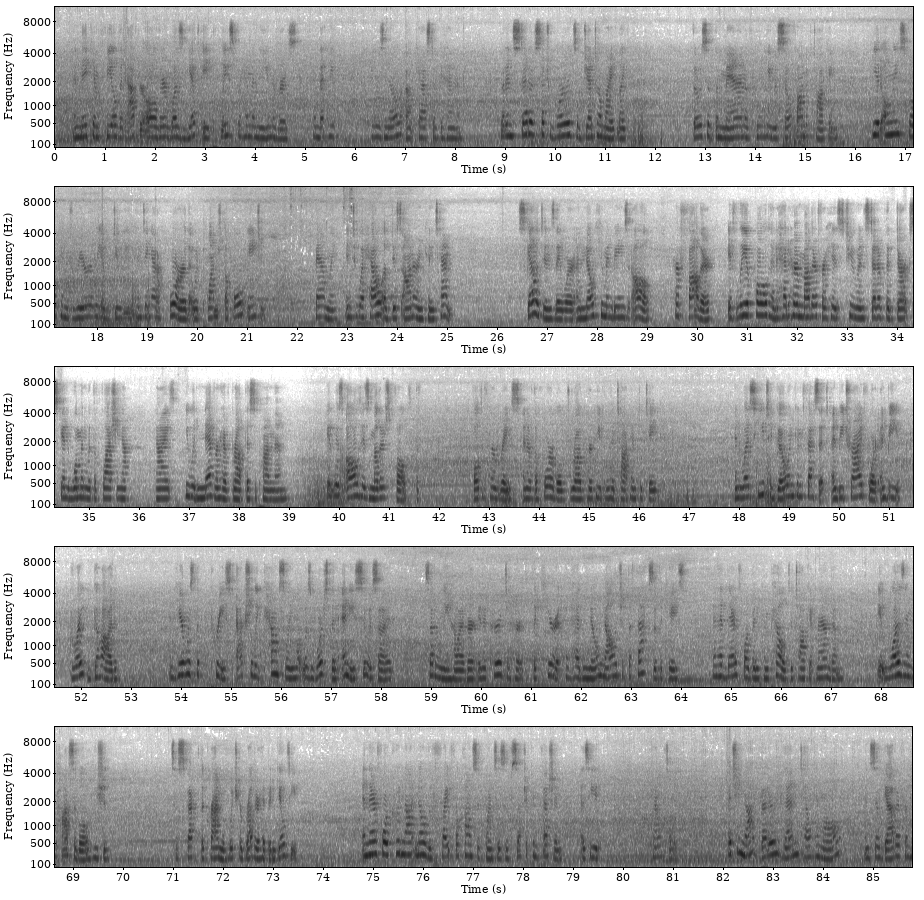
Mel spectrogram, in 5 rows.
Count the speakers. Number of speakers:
1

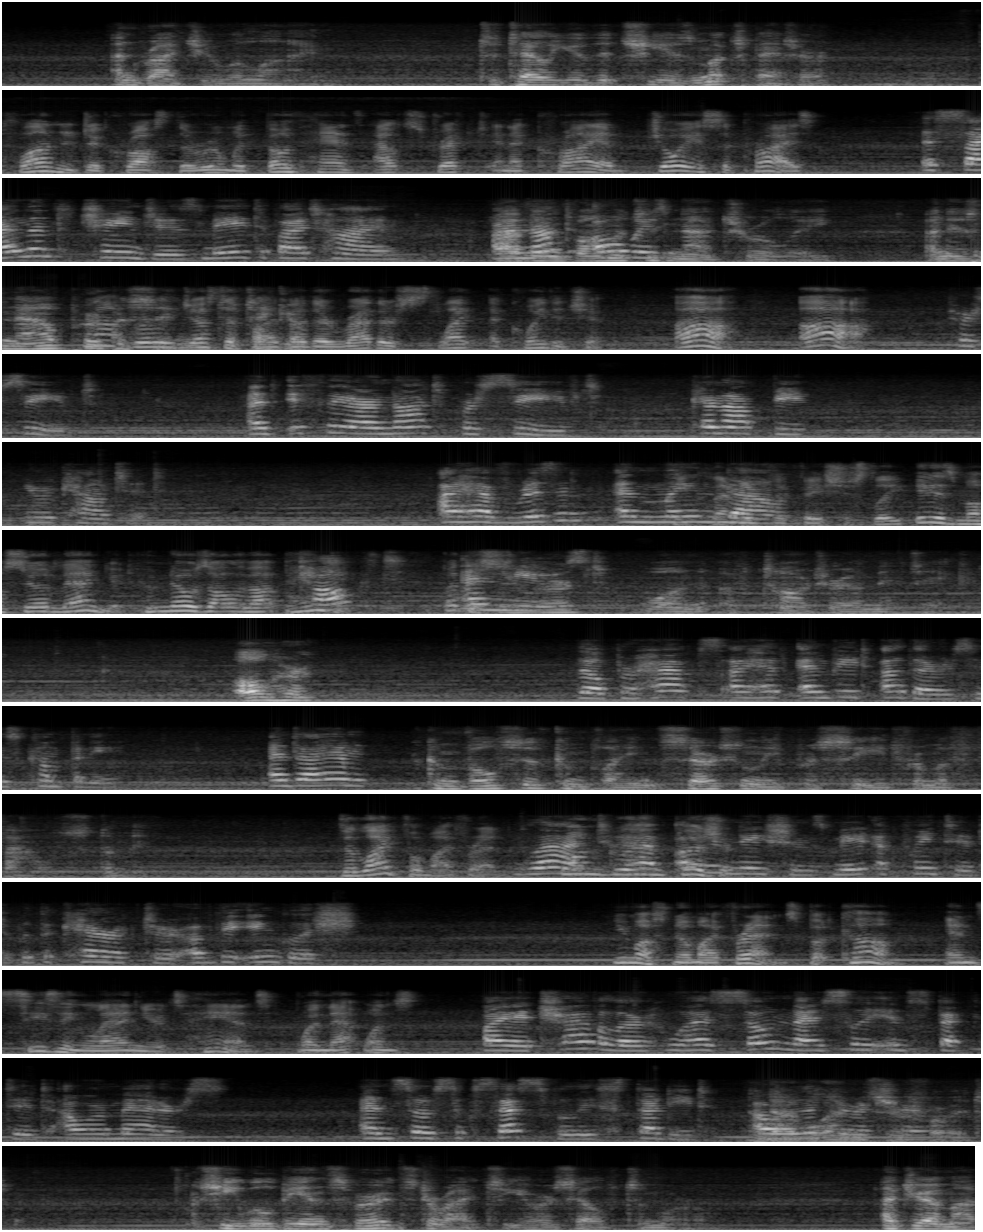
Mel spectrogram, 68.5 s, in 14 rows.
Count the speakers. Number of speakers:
3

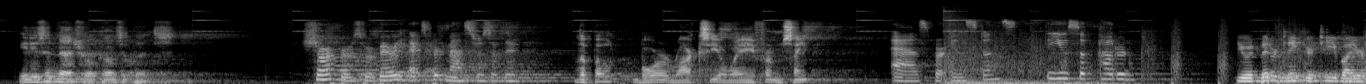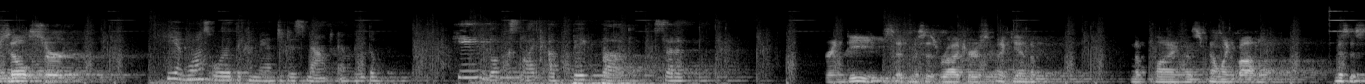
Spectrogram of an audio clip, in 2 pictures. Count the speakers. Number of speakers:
7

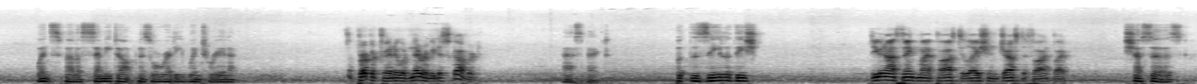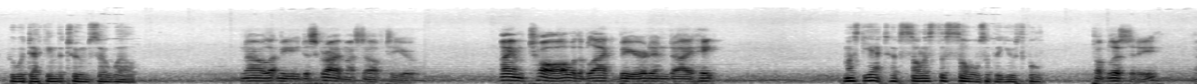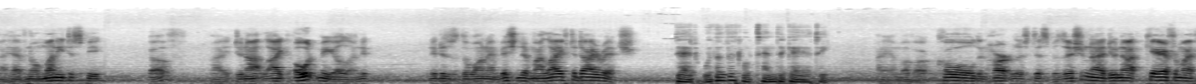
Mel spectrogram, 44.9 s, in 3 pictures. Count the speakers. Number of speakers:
2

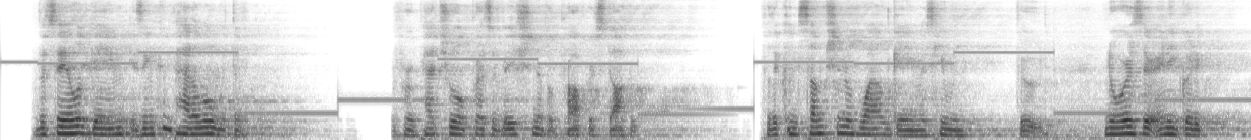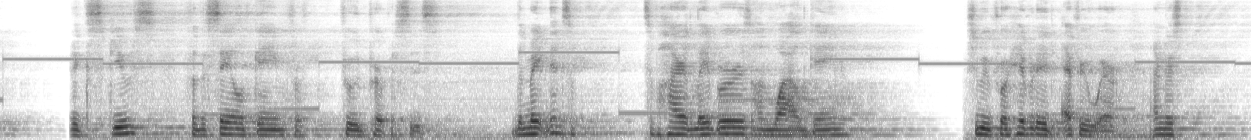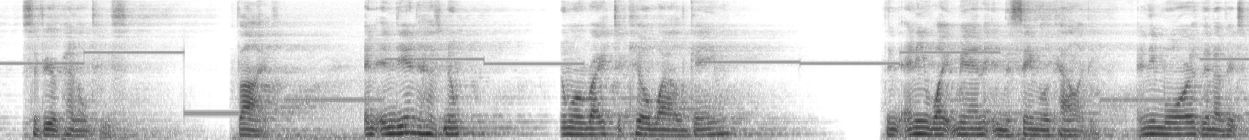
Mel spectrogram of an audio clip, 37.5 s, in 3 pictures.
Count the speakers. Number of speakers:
1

